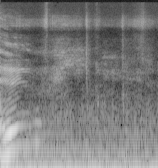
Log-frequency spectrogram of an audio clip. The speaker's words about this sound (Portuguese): Olha, tá dando pra ouvir? Tá, tá dando pra ouvir essa lata batendo? Nossa, esse carro tá cada dia mais.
